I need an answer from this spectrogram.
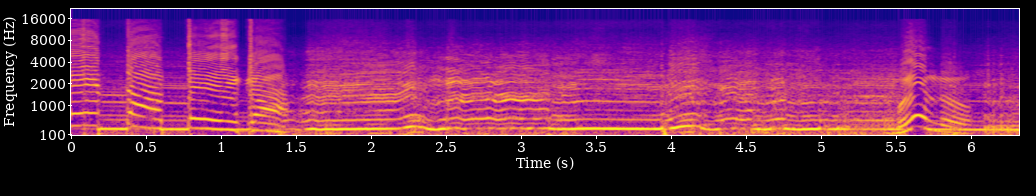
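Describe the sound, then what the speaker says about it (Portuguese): A Yamaha XJ6 motorcycle engine revs hard and loud up close, with sharp rising and falling throttle blips and a steady idle drone between them. "Olha o barulho dessa moto."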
